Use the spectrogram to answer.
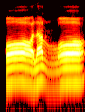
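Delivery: "কলাল্লাহ" drawn out very slowly with a thick L; spelling-out recitation. Shown as a demonstration. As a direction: recite "কলাল্লাহ", holding the qo and llo. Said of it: "বানান এবং উচ্চারণ করে নিলাম". ("কলাল্লাহ" টেনে, পুর ল দিয়ে)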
